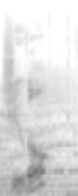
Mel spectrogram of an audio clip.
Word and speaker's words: Jugal: And then I changed the pronunciation from a hard G to a soft G, so Jugal. And changed that G to a J to make it obvious that it sounded like a J.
